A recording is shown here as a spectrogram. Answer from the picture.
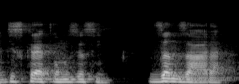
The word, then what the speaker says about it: zanzara: Zeta, zaino, zero, zanzara. Tanto no primeiro quanto no segundo Z aqui, pronuncia dolce, zanzara, ó, oh, como se fosse oh.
